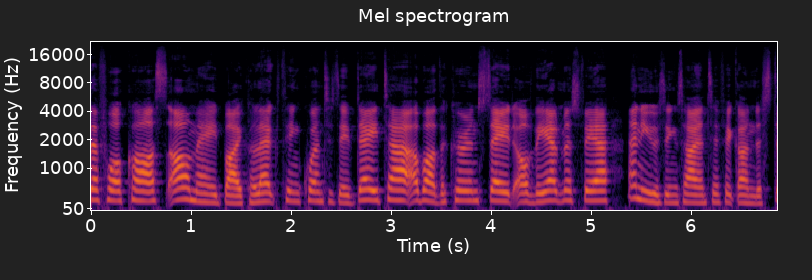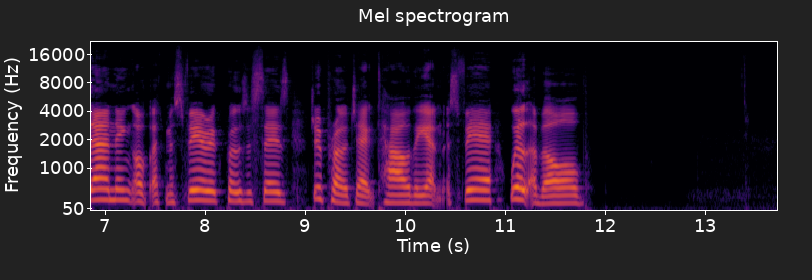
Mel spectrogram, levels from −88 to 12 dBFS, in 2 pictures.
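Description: A speech recording with no technical faults to report. There is nothing in it that calls for a time stamp or a cause.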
